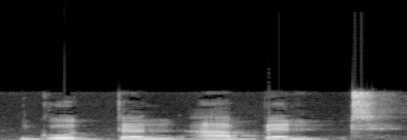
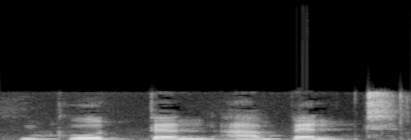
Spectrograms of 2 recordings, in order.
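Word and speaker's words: Guten Abend: bisa mengucapkan salam ini kepada orang itu dibaca Guten abent Guten abent artinya selamat malam dan kalau kalian ingin mengucapkan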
